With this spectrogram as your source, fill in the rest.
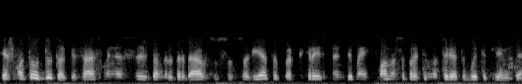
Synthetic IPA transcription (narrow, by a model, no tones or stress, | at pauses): t̪ɐɪɐʃmɐt̪ɐʊd̪ʊt̪oːkʲɪsɑːsʲmʲɪnʲɪsɪʃbʲɛnd̪ɾɐd̪ɐɾʲbʲæːʋʊsʊsʊsoːʋʲiɛt̪ʊkʊrt̪ʲɪ̥kɾɐɪsʲpʲɾʲɛnʲd̪ʲɪmɐɪmɑːnoːsʊpɾɐt̪ʲɪmʊt̪ʊɾʲeːt̪ʊbuːt̪ʲɪpʲɾʲɪɪmʲt̪ʲɪ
